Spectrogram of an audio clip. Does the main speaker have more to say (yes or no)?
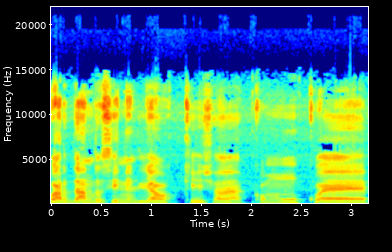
yes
